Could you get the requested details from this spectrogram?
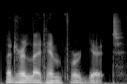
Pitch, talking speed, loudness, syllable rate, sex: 90 Hz, 190 wpm, -19 LUFS, 5.1 syllables/s, male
